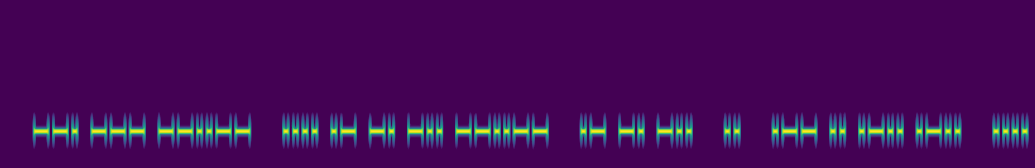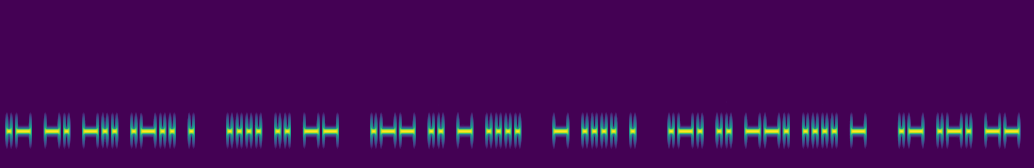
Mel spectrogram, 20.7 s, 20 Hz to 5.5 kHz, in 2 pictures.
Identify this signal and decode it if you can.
Morse code, heard as a keyed tone, about 25 wpm, 600 Hz. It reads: GO, HAND, AND I WILL HANDLE HIM WITH THE RIGHT ARM
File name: the old man and the sea part 1 25wpm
